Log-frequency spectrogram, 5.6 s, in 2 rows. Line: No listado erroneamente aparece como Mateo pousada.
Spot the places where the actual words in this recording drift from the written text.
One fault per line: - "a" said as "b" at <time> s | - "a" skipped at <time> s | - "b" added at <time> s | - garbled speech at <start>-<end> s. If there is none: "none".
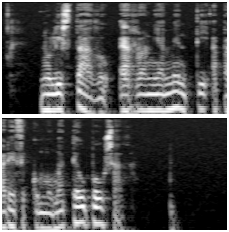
none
